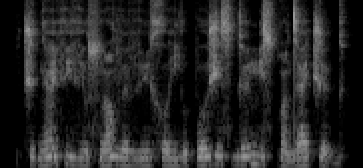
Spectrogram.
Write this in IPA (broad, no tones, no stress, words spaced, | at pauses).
t͡ʃoɡæ̃fʲɯ vʲosʷɑ̃vø vy xoi̯jupoʒis ɡømʲøs qʷɑ̃dæt͡ʃøɡ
